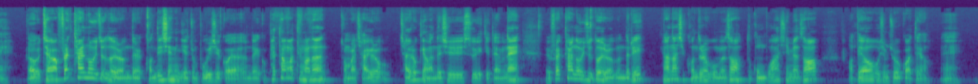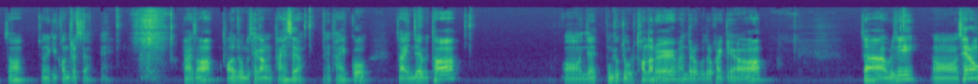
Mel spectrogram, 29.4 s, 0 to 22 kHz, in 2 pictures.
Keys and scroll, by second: 1.0 2, 3.2 Escape, 8.0 ctrl+2, 12.6 Escape, 16.8 Escape, 18.2 v.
